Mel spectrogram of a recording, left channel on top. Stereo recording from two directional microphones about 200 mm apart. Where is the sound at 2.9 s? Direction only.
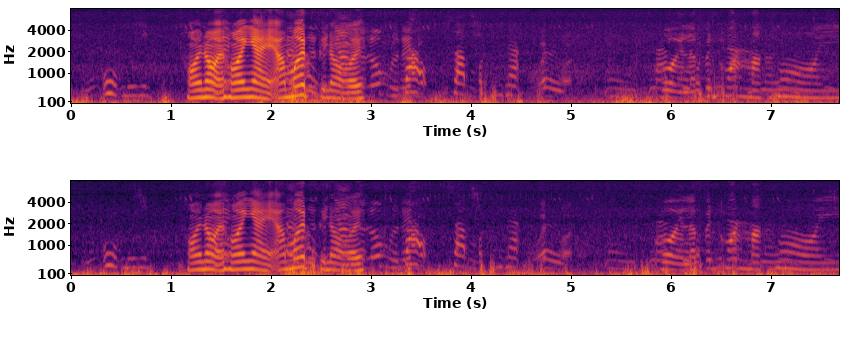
35° right (ahead or behind).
